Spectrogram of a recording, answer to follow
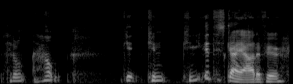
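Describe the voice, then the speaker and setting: A man's voice: a little high, animated, fairly quick, no echo, clean studio sound. A man in a casual online role-play debate, answering as a candidate with a stammering, hesitant way of talking.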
